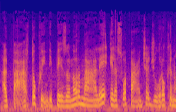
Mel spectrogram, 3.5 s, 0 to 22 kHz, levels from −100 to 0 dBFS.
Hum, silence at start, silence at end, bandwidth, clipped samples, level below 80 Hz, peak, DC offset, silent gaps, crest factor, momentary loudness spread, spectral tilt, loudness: none; 0 s; 0 s; 14.5 kHz; under 0.1%; -46 dBFS; -4 dBFS; under 0.1%; none; 20 dB; 5 LU; -6.5 dB/octave; -24 LUFS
